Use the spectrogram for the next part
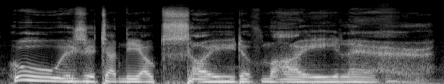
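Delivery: slow, drawn-out dragon challenge; huge creature demanding who is there; booming dragon. Acted. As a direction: boom it slowly from inside the lair. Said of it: "And you hear".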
